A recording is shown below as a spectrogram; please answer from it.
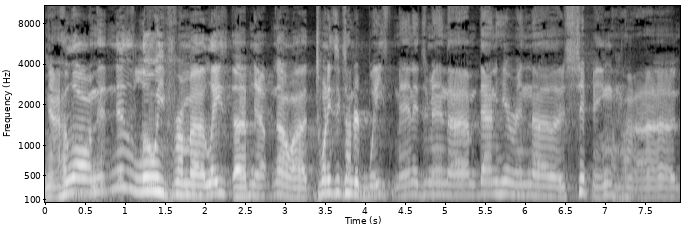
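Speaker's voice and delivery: high, loud, raspy New York accent.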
